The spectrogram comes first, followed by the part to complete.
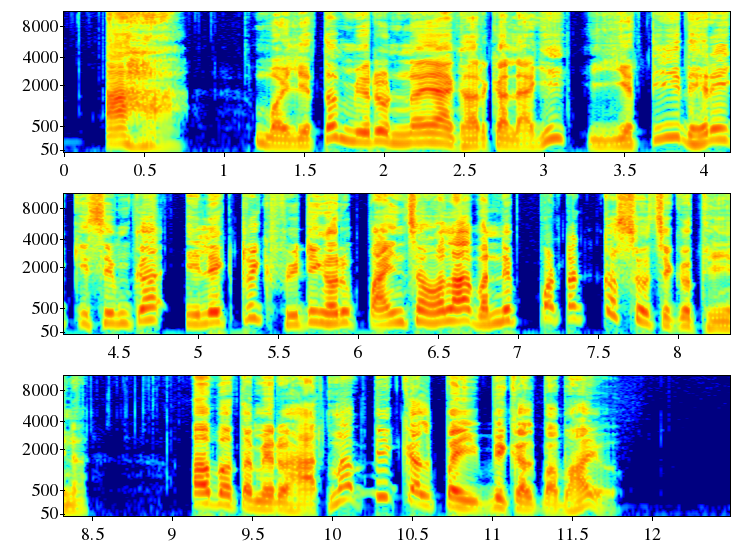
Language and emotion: Nepali, surprised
